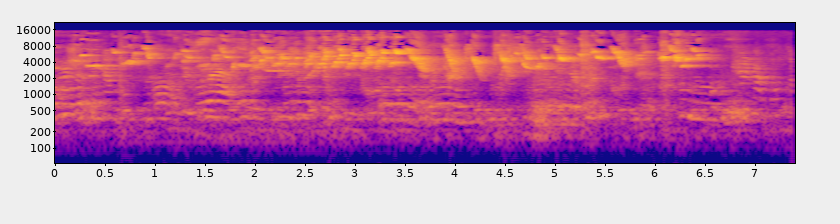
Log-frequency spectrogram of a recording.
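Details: Song of a European goldfinch recorded in 2013. Busy bursts of high chirps, buzzy trills and sliding notes swell and fade, with a soft low murmur in the background.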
